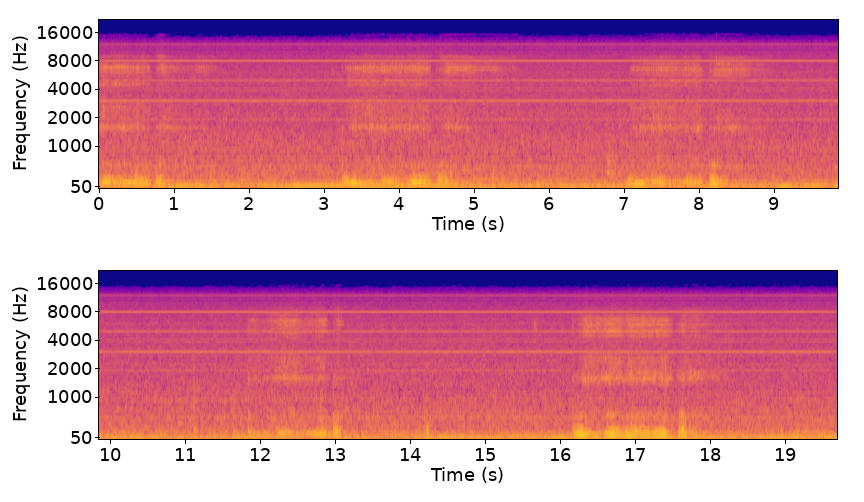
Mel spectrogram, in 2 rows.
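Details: Sleeping Basset Hound puppy: low rumbling snores with soft whistling on each breath, about every 4 to 5 seconds (roughly 13 per minute), with steady room hum behind; snoring.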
